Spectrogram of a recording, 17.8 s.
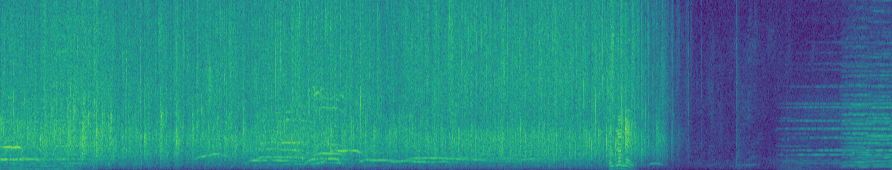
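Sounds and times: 
people cheering: 0.0s - 13.5s
crowd applauding the winners of a competition: 0.0s - 13.9s
speech: 12.3s - 12.8s.

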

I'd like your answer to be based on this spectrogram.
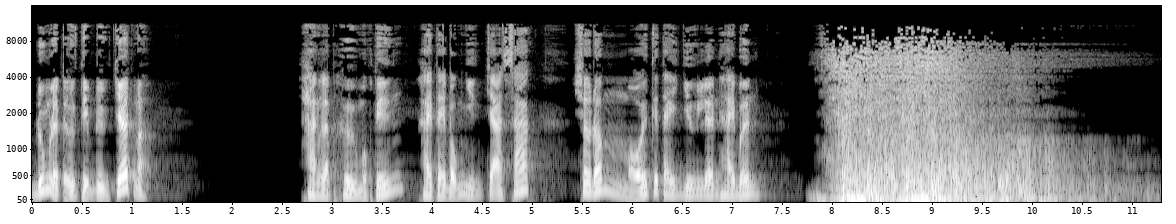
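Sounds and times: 
speech: 0.0s - 1.2s, 2.7s - 8.8s
thunderclap sound effect: 7.8s - 11.2s.

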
